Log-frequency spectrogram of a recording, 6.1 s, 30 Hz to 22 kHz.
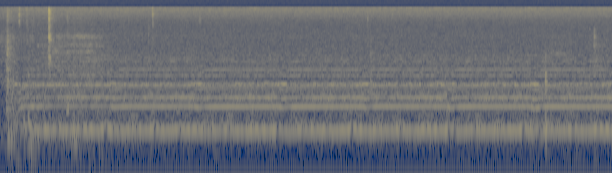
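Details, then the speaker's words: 2000 Land Cruiser Colorado VX J95 1KZ-TE, ignition switched on: a steady, even electric whir at one pitch for several seconds. Owner suspects the remnants of the radio aerial motor, unconfirmed. "that noise i think it does this when you turn the ignition on and off i think it's the remnants of the radio aerial motor which just fires up for a few seconds all the time"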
